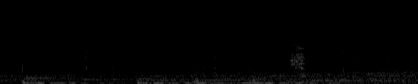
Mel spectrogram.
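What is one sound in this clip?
Dice clatter on a wooden table.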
